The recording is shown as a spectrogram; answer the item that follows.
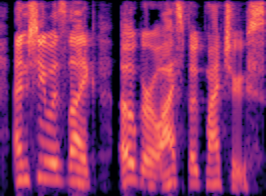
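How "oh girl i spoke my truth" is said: put-on strong, down-home rural country accent. Telling about a woman who came to sessions, the speaker quotes her in a country accent. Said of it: "I'm sounding really country when I say this".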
